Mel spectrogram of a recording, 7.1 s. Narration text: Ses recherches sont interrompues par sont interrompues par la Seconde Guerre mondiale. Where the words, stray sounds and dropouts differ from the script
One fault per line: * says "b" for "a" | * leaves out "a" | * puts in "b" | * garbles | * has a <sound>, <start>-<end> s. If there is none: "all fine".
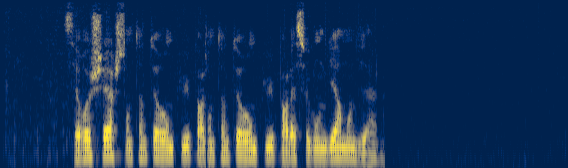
all fine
